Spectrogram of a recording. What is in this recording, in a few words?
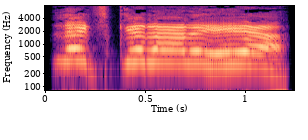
alert, UK; dialogue; mohaa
